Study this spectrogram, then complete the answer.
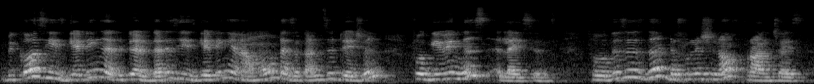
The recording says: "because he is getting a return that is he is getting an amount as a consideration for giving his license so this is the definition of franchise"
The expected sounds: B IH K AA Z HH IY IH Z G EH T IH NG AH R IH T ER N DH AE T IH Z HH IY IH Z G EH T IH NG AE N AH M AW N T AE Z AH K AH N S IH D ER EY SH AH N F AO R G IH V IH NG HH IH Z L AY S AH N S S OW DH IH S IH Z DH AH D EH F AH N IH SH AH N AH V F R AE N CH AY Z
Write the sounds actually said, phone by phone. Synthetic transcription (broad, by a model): B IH K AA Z HH IY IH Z G EH T IH NG AH R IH T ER N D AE T IH Z HH IY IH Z G EH T IH NG AE N AH M AW N T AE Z AH K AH N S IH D EY SH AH N F AO R G IH V IH NG HH IH Z L AY S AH N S S OW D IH S IH Z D AH D EH F AH N IH SH AH N AH V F R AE N CH AY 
